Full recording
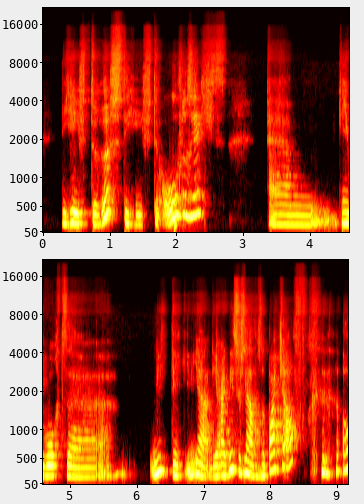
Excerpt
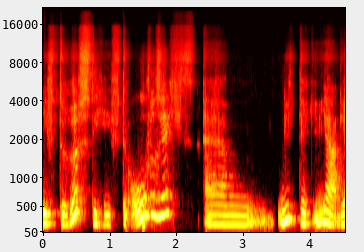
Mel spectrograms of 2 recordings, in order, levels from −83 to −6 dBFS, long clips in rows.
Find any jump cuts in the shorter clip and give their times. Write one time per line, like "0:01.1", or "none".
0:02.3
0:03.5

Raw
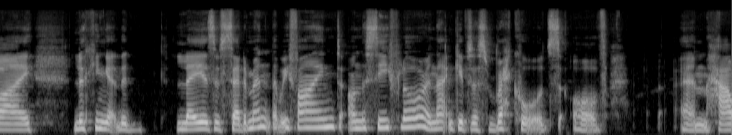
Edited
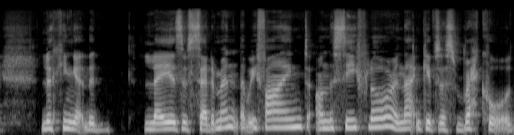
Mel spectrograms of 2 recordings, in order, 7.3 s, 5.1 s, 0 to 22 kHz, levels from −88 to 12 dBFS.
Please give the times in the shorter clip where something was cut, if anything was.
none

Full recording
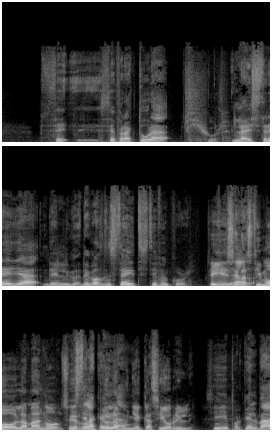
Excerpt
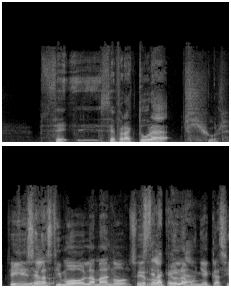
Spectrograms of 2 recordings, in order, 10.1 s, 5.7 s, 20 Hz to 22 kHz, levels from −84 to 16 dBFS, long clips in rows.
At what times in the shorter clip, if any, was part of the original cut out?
0:02.8

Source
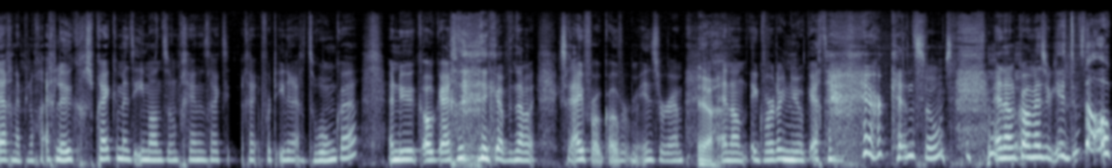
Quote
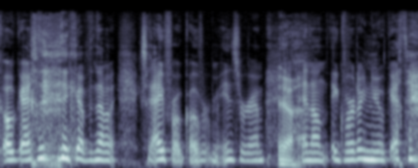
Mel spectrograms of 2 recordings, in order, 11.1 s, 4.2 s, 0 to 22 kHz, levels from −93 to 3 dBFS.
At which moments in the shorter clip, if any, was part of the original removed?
none

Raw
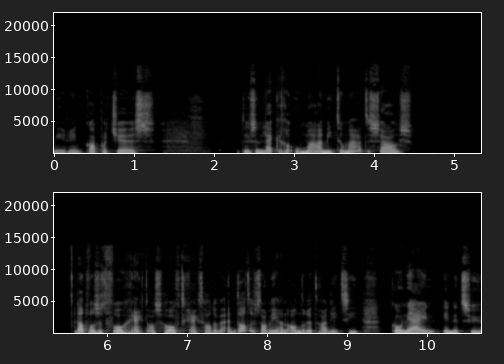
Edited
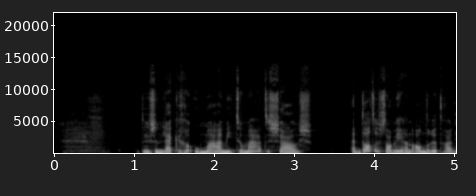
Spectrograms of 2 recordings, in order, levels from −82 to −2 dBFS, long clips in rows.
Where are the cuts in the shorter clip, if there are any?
0:03.7

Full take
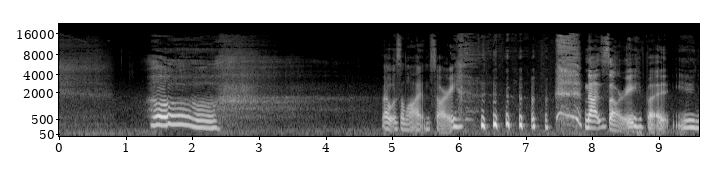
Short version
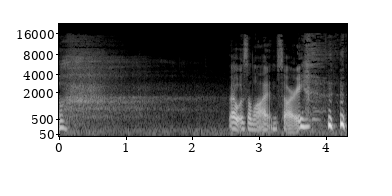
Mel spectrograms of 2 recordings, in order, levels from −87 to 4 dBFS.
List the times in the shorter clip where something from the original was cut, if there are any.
none

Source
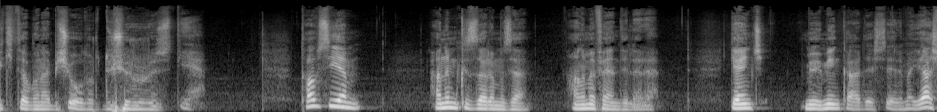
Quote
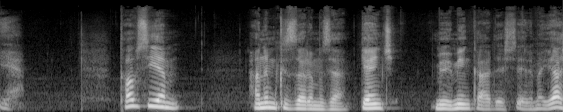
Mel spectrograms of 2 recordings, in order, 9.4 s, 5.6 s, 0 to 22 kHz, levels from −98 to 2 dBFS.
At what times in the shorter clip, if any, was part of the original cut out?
0:03.6

